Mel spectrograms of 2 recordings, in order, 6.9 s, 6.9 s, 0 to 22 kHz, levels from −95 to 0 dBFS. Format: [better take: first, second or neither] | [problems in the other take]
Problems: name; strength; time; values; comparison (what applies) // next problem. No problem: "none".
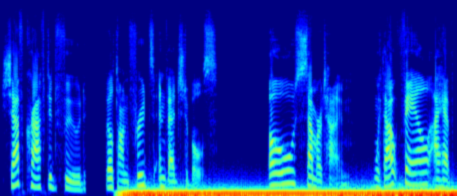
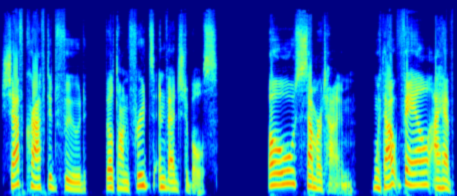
second | low rumble; loud; from 2 s on; 4 dB below the speech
